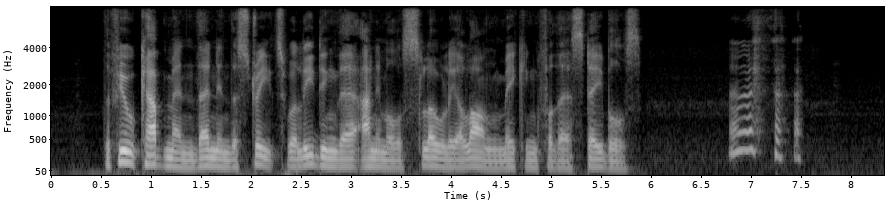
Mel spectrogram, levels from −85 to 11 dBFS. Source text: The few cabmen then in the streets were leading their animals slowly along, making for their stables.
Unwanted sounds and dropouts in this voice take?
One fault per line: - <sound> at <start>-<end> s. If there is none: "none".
- laugh at 6.8-7.5 s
